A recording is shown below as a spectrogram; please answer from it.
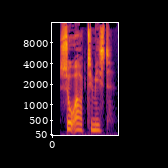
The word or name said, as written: soroptimist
